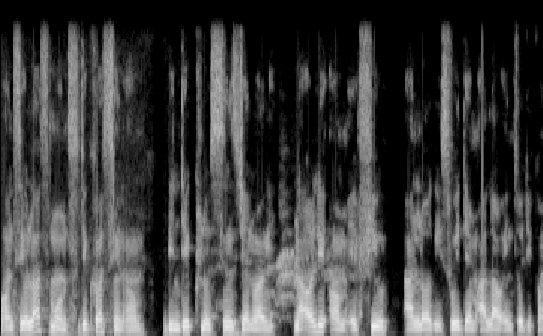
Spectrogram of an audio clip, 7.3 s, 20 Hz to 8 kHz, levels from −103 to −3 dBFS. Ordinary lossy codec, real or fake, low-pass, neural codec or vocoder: none; real; 7.2 kHz; none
